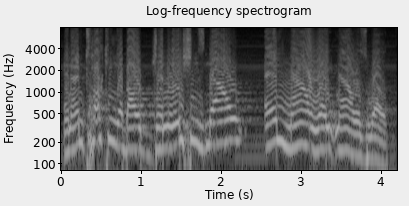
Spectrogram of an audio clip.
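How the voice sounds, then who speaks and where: A man's voice: fairly high pitch, lively intonation, moderate pace, big-room sound, poor audio. A man giving a religious lecture as a visiting speaker, asking rhetorical questions and repeating phrases for emphasis.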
